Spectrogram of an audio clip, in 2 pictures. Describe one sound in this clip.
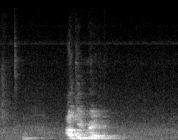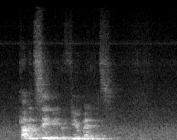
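An elderly man speaks loudly on a stage, heard from a distance in a hall.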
